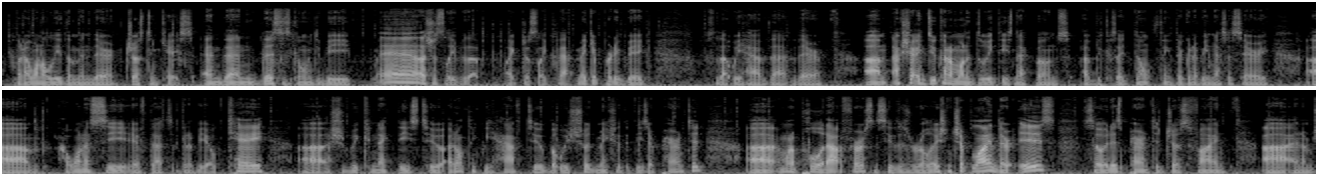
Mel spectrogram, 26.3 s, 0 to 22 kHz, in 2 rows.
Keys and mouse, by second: 0.2 middle click, 0.8 middle click, 1.7 g, 2.6 g, 4.0 g, 4.8 a, 5.0 a, 5.3-7.4 middle drag, 8.0 middle click, 9.6-13.7 middle drag, 13.0 x, 13.9 middle click, 14.5 a, 14.7 a, 15.8-17.6 middle drag, 17.9 a, 18.1 a, 19.1-21.6 middle drag, 21.2 g, 22.2 middle click, 24.1 middle click, 24.9-26.2 middle drag.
